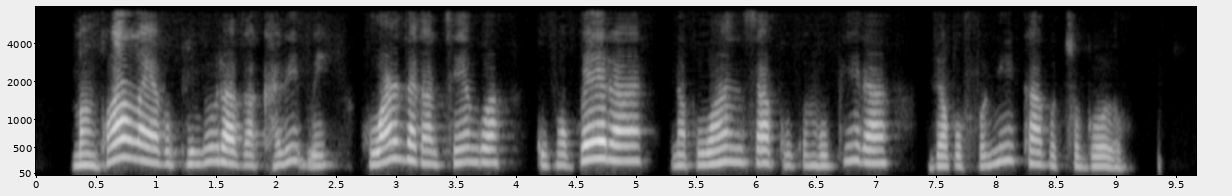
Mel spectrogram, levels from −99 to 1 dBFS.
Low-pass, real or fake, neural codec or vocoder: 7.2 kHz; fake; codec, 16 kHz, 1.1 kbps, Voila-Tokenizer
